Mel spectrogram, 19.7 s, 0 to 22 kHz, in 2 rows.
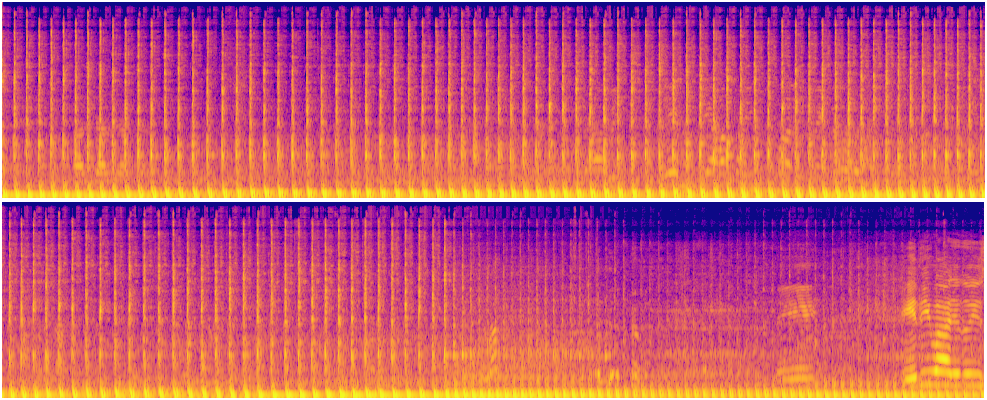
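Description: An old-model Royal Enfield Bullet 350 Standard motorcycle runs in fourth gear with a loud, rapid, even thumping beat that carries on steadily, then shifts to a softer, rougher tone near the end.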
